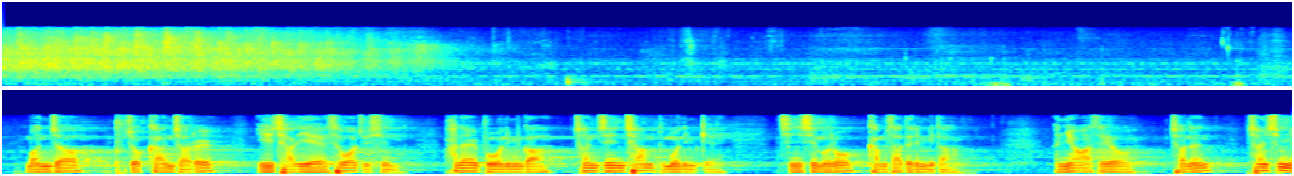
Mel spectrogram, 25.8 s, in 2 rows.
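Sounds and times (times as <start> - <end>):
audience applause: 0.0 - 4.8
speech: 13.2 - 22.6, 23.4 - 25.8.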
